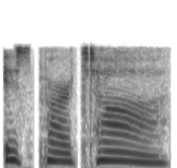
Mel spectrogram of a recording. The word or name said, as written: Isparta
